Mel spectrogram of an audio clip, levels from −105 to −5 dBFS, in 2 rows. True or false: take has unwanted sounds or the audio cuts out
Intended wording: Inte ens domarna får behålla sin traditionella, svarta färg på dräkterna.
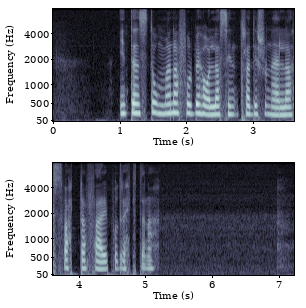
false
